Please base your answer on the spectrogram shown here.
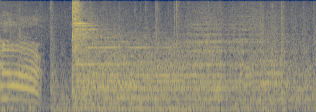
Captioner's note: gong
